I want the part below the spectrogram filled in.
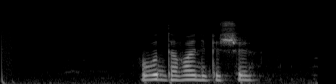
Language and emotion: Russian, neutral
